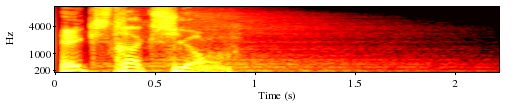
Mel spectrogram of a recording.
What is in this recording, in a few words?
Announcer French Game Mode Extraction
